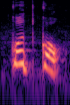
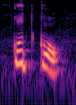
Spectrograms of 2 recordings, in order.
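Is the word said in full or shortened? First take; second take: shortened; shortened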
